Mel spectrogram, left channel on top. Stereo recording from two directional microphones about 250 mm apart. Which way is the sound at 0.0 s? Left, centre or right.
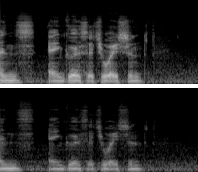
Left.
